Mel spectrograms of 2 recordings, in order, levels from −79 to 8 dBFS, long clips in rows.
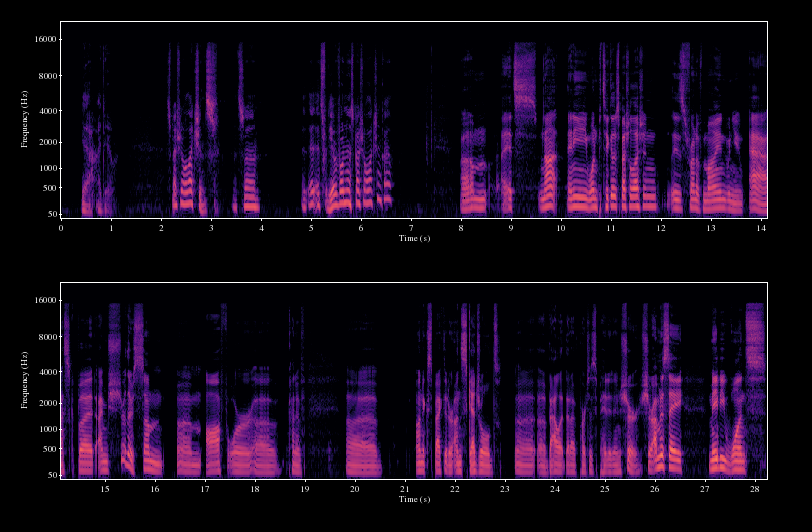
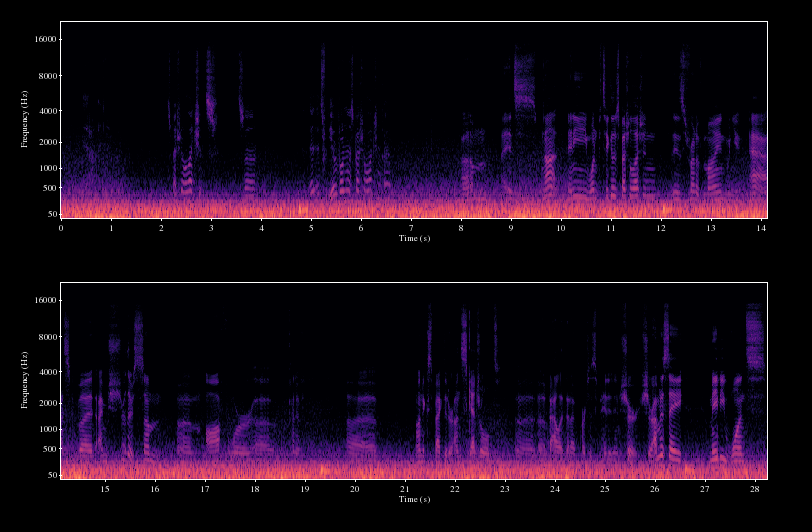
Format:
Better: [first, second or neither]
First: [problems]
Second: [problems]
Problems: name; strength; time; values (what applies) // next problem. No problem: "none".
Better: first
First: none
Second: low rumble; loud; throughout; as loud as the speech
